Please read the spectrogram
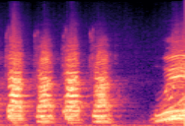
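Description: An unaccompanied chorus chanting short 'trot' syllables in an even rhythm, about two and a half a second, four times, imitating horses trotting, then falling quiet briefly.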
